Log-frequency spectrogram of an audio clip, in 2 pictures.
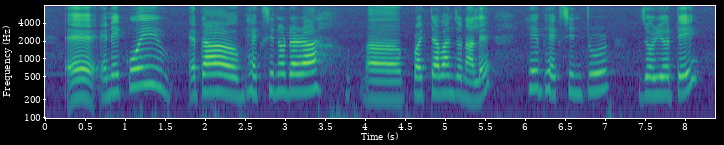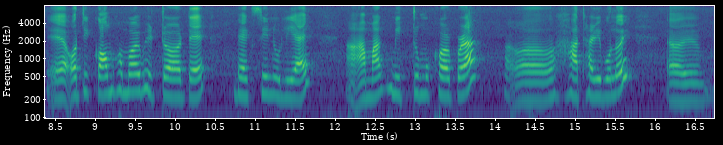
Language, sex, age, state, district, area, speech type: Assamese, female, 30-45, Assam, Kamrup Metropolitan, urban, spontaneous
